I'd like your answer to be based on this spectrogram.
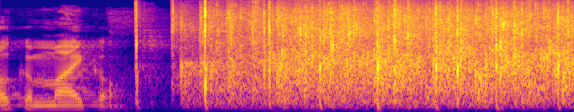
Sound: applause

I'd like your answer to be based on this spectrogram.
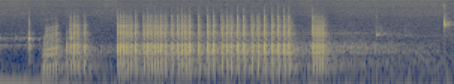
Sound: clock ticking; creaking

